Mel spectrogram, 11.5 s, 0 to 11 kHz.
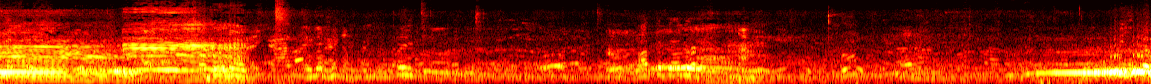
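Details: Market scene at Aftabganj haat, Dinajpur, 21 February, among Friesian and crossbred cattle: a strong moo for the first two and a half seconds, then voices and crowd noise, and another low moo starting near the end.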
